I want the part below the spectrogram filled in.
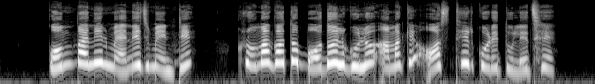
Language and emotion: Bengali, sad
